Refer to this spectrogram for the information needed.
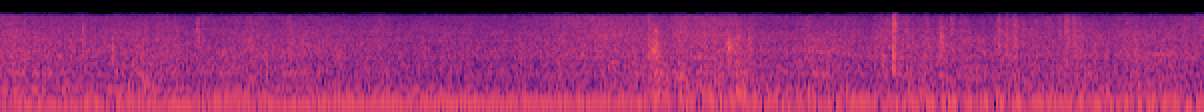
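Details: Loud droning vehicle engine with a steady low hum and wind buffeting, on a morning safari drive at Djuma Game Reserve, no animal heard.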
